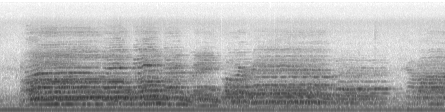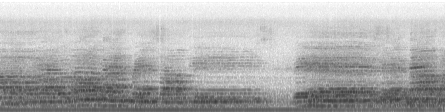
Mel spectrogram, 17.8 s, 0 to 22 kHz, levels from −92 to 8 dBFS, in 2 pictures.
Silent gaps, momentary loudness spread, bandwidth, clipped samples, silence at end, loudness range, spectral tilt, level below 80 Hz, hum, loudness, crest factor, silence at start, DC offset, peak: none; 12 LU; 16 kHz; under 0.1%; 0 s; 7 LU; -6.5 dB/octave; -34 dBFS; none; -21 LUFS; 16 dB; 0 s; under 0.1%; -6 dBFS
